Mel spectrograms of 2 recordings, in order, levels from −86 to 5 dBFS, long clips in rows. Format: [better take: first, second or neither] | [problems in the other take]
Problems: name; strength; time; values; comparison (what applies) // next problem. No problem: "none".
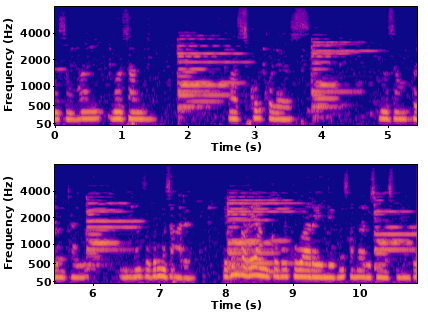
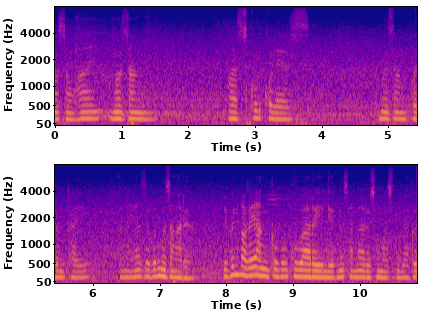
second | noise reduction (classical method Wiener filter)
